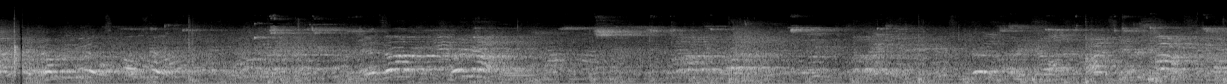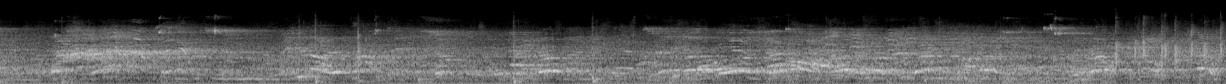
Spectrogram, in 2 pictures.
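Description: Basketball bouncing on a hardwood gym floor, with the voices of players and spectators echoing through a large hall.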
